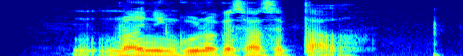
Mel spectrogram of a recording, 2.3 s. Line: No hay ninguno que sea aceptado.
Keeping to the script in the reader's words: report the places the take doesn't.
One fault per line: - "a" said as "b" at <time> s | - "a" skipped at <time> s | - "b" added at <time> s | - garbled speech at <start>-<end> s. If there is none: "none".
none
